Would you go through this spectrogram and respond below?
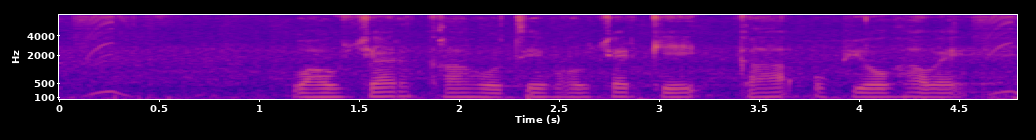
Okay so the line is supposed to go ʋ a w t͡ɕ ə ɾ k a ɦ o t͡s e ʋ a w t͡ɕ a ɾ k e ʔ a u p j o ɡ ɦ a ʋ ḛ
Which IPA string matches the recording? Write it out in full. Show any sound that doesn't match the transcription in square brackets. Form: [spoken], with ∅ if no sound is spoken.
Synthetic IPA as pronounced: ʋ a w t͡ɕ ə ɾ k a ɦ o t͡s e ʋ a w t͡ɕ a ɾ k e [k] a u p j o ɡ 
